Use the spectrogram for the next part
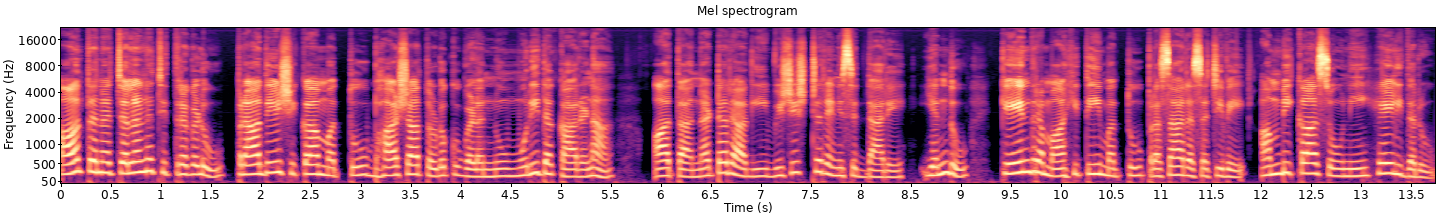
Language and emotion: Kannada, neutral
